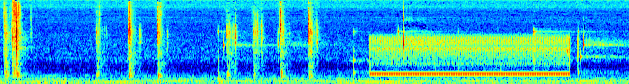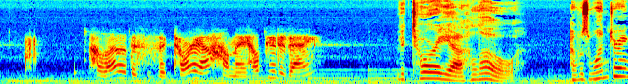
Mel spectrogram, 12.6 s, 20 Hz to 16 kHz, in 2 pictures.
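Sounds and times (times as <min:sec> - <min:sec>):
steady buzzing telephone ring tone: 0:03.7 - 0:05.8
speech: 0:07.3 - 0:09.6, 0:10.3 - 0:12.5.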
